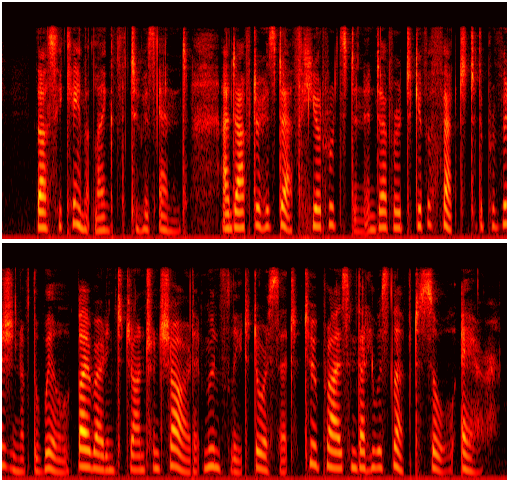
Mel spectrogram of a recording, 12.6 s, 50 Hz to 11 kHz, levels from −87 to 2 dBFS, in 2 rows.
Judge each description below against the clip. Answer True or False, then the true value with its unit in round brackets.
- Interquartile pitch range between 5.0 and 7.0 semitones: False (3.7 semitones)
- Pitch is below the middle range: False (215 Hz)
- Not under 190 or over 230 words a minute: True (195 wpm)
